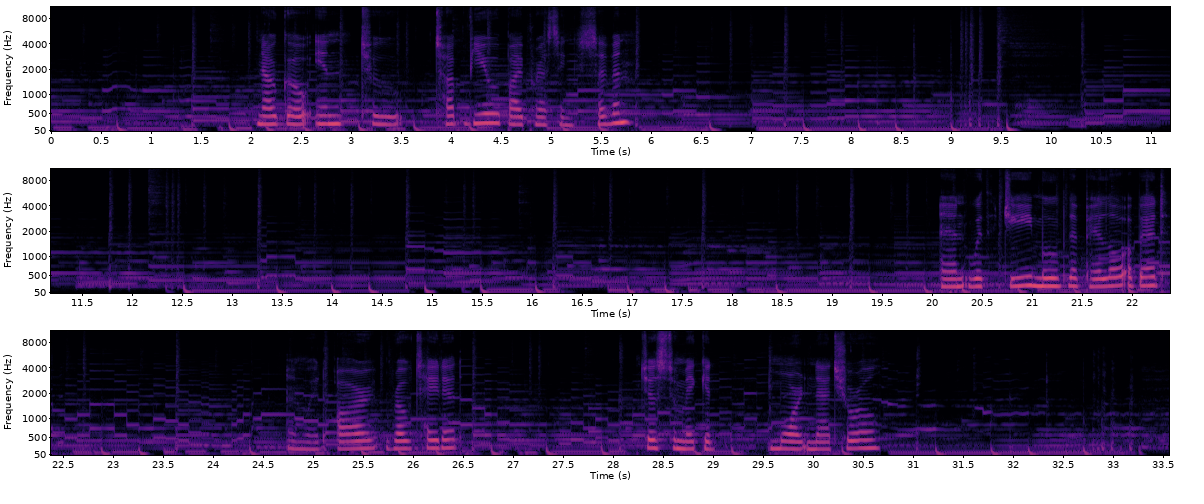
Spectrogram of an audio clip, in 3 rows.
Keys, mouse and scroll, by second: 1.3 KP_7, 6.1 click, 7.2-7.7 scroll down 2, 7.7-10.9 middle drag, 10.9-11.7 scroll up 1, 11.7 g, 16.7 KP_7, 16.8 click, 19.1 click, 22.3 g.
